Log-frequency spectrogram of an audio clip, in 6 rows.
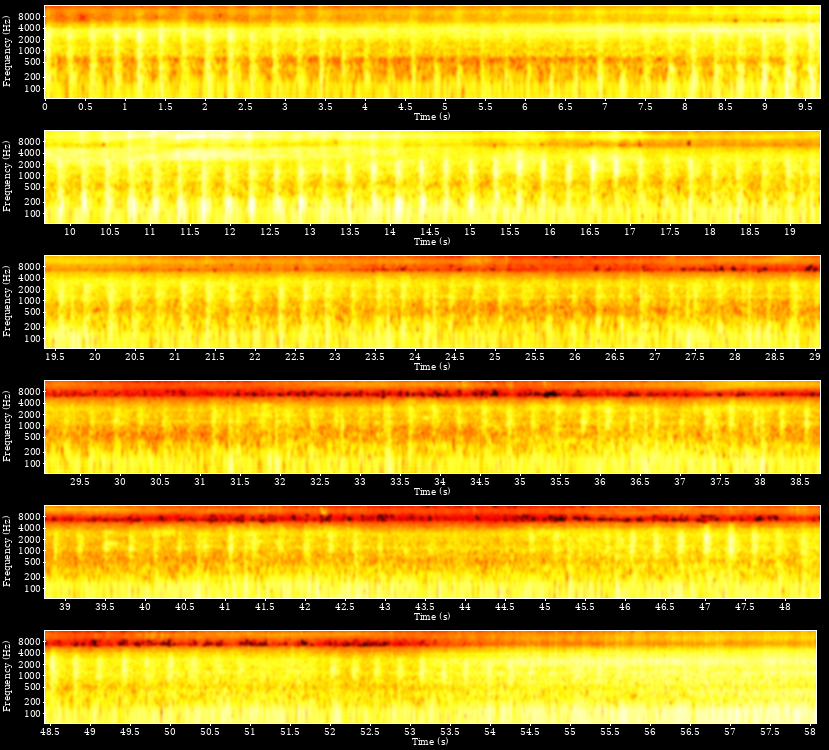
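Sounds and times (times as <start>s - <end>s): steam hiss: 0.0s - 58.0s
steam locomotive exhaust chuffs: 0.0s - 58.0s
carriages rolling past: 52.4s - 58.0s.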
